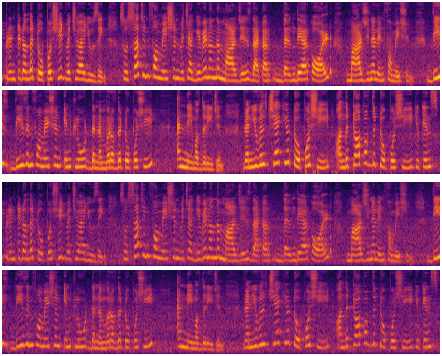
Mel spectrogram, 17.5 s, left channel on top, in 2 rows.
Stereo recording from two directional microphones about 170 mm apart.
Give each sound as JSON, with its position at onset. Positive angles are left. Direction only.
{"t": 0.0, "sound": "speech", "side_deg": 40}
